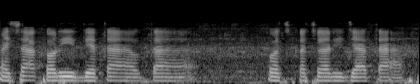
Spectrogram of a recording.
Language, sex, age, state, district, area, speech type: Urdu, female, 60+, Bihar, Darbhanga, rural, spontaneous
